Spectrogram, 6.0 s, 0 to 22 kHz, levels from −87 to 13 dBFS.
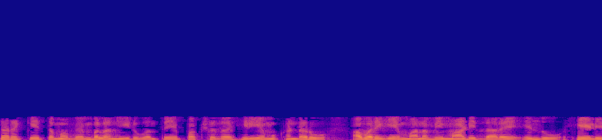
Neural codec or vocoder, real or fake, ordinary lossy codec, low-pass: none; real; AAC, 16 kbps; 3.6 kHz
